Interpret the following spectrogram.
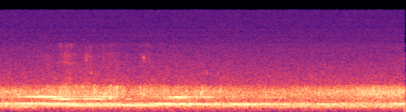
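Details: Whale song with overlapping sustained moans, a low droning tone under higher wavering notes, all set against continuous murky underwater rumble.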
